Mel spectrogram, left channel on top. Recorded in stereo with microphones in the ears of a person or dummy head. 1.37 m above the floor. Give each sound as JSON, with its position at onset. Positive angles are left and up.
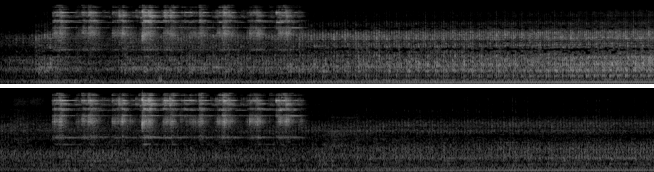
{"t": 0.5, "sound": "a bell", "side_deg": -25, "distance_m": 3.5}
